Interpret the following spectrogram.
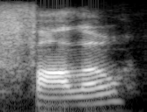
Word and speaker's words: follow: a good job yeah so make sure you don't go wide with the word follow if you go wide it turns into fat if you go down or long or open okay that gives you an aw ok and that's what you want to use ok nice job thank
